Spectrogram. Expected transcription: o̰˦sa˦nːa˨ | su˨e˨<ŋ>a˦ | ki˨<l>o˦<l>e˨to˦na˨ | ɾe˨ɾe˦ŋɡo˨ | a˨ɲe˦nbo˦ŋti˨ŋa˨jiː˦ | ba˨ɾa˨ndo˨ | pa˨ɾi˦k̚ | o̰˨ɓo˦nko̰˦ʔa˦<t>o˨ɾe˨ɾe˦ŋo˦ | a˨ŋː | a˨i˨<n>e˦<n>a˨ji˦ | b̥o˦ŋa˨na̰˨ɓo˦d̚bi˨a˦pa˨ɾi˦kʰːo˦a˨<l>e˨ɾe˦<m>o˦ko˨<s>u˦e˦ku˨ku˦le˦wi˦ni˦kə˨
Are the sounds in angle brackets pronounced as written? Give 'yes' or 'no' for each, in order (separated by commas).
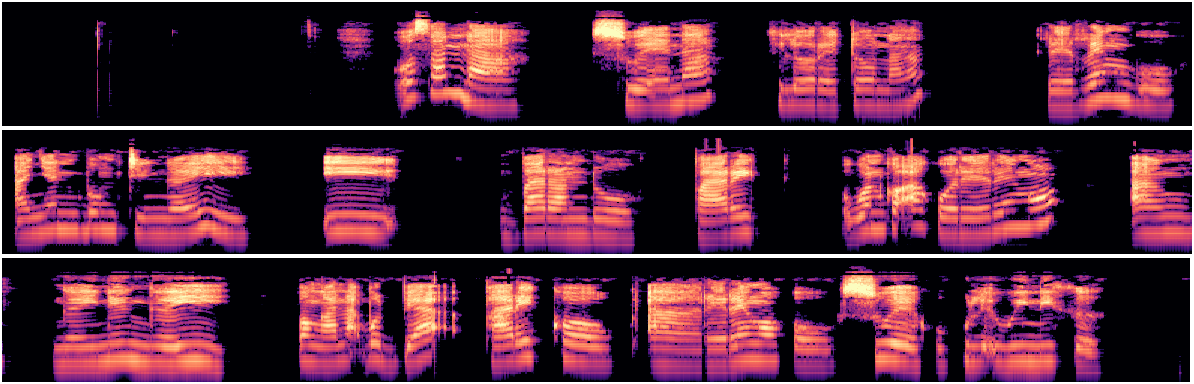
no, yes, no, no, yes, no, no, no, yes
